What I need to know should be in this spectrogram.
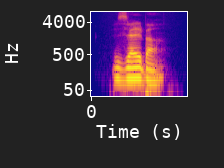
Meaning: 1. self (as in myself, yourself, himself etc.) 2. by oneself, on one's own, alone 3. the same
- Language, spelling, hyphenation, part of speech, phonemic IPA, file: German, selber, sel‧ber, pronoun, /ˈzɛlbər/, De-selber.ogg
